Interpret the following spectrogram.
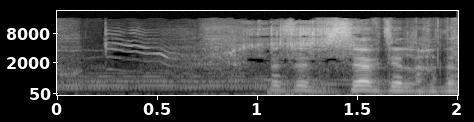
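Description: Soft background music with steady held tones, a quick run of short high falling chirps near the start, and a brief voice about a second in.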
